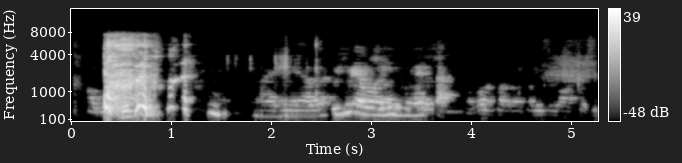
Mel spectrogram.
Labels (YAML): expert_labels:
- quality: ok
  cough_type: dry
  dyspnea: false
  wheezing: false
  stridor: false
  choking: false
  congestion: false
  nothing: true
  diagnosis: lower respiratory tract infection
  severity: mild
- quality: poor
  cough_type: dry
  dyspnea: false
  wheezing: false
  stridor: false
  choking: false
  congestion: false
  nothing: true
  diagnosis: COVID-19
  severity: severe
- quality: good
  cough_type: wet
  dyspnea: false
  wheezing: false
  stridor: false
  choking: false
  congestion: false
  nothing: true
  diagnosis: lower respiratory tract infection
  severity: mild
- quality: good
  cough_type: dry
  dyspnea: false
  wheezing: false
  stridor: false
  choking: false
  congestion: false
  nothing: true
  diagnosis: upper respiratory tract infection
  severity: mild
age: 48
gender: female
respiratory_condition: true
fever_muscle_pain: false
status: symptomatic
